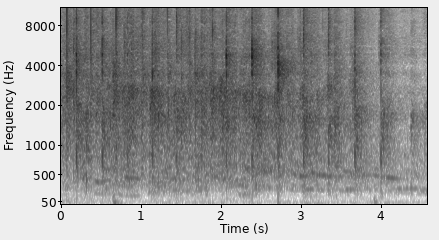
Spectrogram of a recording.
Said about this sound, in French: Bravo à vous, on vous applaudit. On applaudit pour le public.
